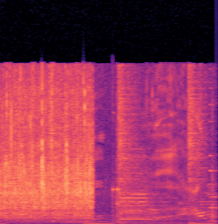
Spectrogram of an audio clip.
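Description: A pot of pasta sizzling on a camp stove as white balsamic vinegar is splashed in, cut off suddenly about a second in. Guitar-led background music follows.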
